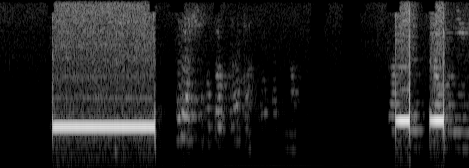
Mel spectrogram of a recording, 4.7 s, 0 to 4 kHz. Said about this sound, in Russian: Для соединения с нужным специалистом наберите внутренний добавочный номер. Юридический отдел 1, производственно-технический отдел 2, главный бухгалтер 3, бухгалтерия 4, плановый экономический отдел 5 или дождитесь ответа секретаря.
